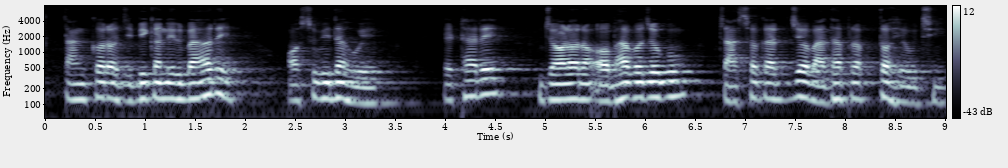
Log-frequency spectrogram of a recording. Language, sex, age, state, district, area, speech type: Odia, male, 18-30, Odisha, Dhenkanal, rural, spontaneous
